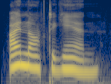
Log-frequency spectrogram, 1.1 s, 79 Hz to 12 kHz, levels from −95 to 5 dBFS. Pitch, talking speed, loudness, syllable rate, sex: 200 Hz, 160 wpm, -16 LUFS, 5.8 syllables/s, female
